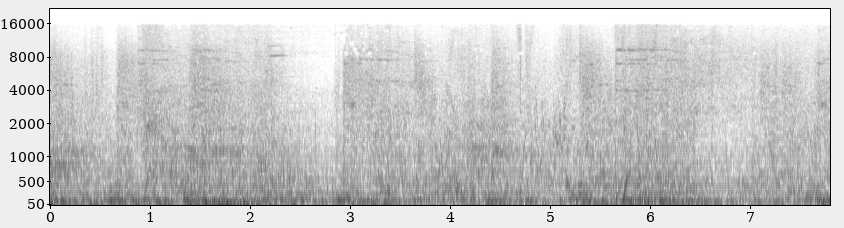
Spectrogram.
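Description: Spells and weapon strikes crackle and whoosh in a fast video game fight.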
